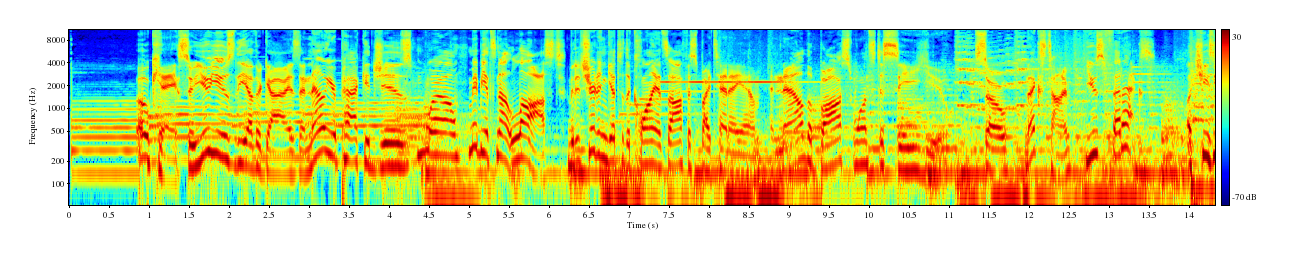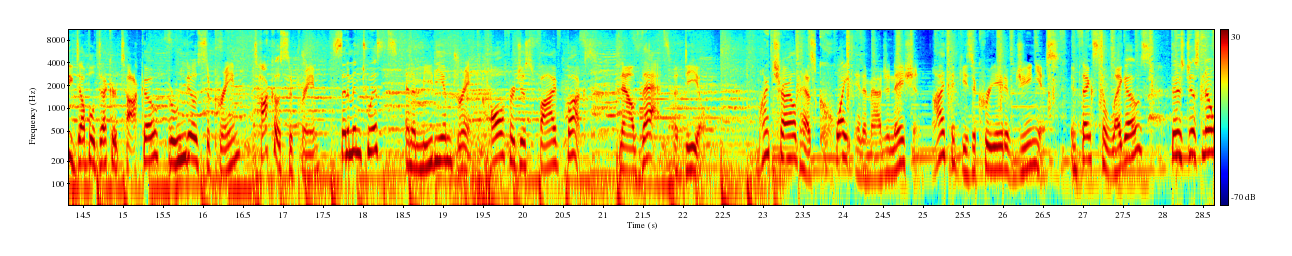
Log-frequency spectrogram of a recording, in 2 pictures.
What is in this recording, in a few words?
FIRESTONE COMMERCIAL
